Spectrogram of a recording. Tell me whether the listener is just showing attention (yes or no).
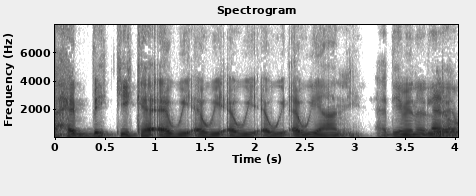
no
